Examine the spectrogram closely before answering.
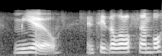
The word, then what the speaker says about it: mu: materials in contact so the symbol for the coefficient of friction is a Greek symbol and it's pronounced mu and see the little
